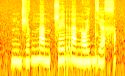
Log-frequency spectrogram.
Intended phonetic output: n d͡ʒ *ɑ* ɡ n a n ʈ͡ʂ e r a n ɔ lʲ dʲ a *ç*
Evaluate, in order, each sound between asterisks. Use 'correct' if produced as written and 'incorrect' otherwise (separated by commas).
incorrect, incorrect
